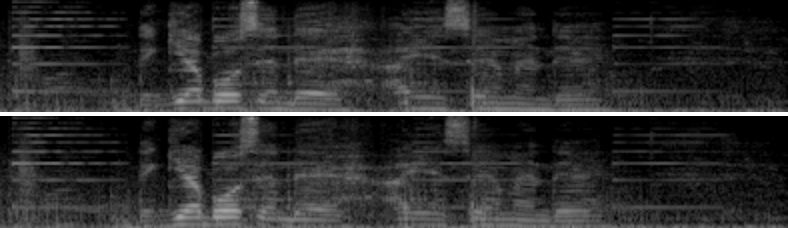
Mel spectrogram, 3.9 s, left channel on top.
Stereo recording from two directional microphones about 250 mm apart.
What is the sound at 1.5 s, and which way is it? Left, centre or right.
Speech, centre.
